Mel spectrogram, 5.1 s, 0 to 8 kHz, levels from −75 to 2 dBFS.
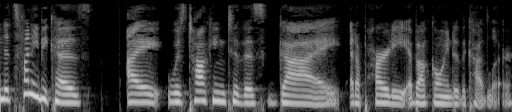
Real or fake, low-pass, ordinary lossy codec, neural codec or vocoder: real; 7.2 kHz; MP3, 32 kbps; none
